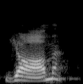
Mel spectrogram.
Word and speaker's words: yam: The Hebrew word for the sea is yam, you know, kind of like a yam, spelled like a yam, yam.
